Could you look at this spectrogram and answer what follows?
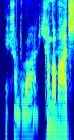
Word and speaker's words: Cumberbatch: Benedict Cumberbatch. Did I say it right? Cumberbatch, yeah.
